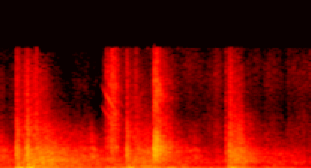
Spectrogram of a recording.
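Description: Gunshots ring out in Rust, four or five heavy, separated reports with booming low ends spaced irregularly about half a second apart, fairly close and loud, with no talk.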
